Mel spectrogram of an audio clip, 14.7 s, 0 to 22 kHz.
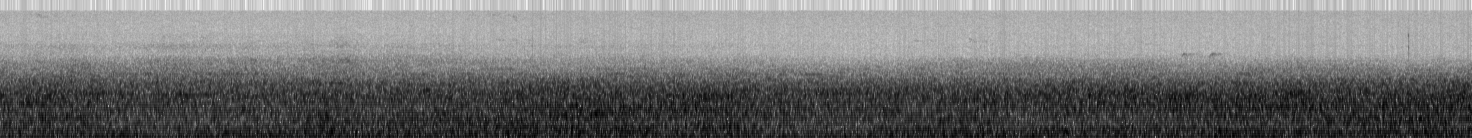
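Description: F-35B jet in a slow short-takeoff/vertical-landing approach: steady jet engine noise that grows slightly louder near the end as it comes closer.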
